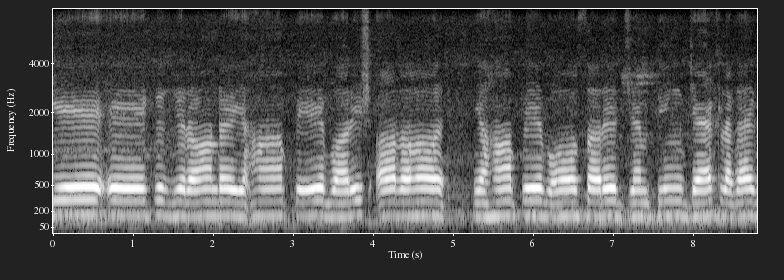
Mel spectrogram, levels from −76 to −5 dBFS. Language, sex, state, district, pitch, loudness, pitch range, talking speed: Hindi, male, Maharashtra, Mumbai Suburban, 150 Hz, -12 LUFS, 145-155 Hz, 115 wpm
